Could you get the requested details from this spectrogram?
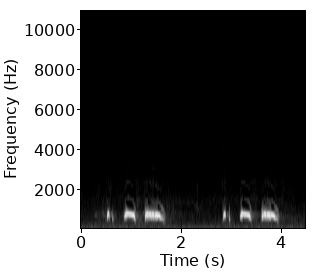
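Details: Two phrases from a spotted dove decoy singing 'son, 1 cốt lỡ' to attract wild doves, each a soft clipped note pair followed by two long, low coos bending downward.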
